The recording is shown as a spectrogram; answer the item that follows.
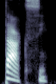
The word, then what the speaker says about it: táxi: Olha só a palavra táxi. A gente escreve com quatro letras, mas fala cinco sons, porque esse X tem som de KS.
